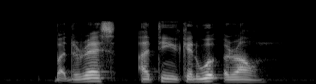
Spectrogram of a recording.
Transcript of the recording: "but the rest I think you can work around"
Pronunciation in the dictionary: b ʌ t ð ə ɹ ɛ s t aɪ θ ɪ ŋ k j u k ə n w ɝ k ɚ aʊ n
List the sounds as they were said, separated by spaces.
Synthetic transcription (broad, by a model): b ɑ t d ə ɹ ɛ s t aɪ t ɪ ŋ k j u k ə n w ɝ k ɚ aʊ n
